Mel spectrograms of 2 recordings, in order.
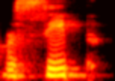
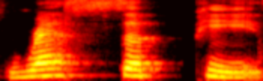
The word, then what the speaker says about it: recipe: okay so be careful it's not receipt I hear that very very often it's recipe so there are three very distinct syllables it's a noun it's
